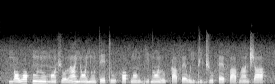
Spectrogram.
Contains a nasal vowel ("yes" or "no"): yes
